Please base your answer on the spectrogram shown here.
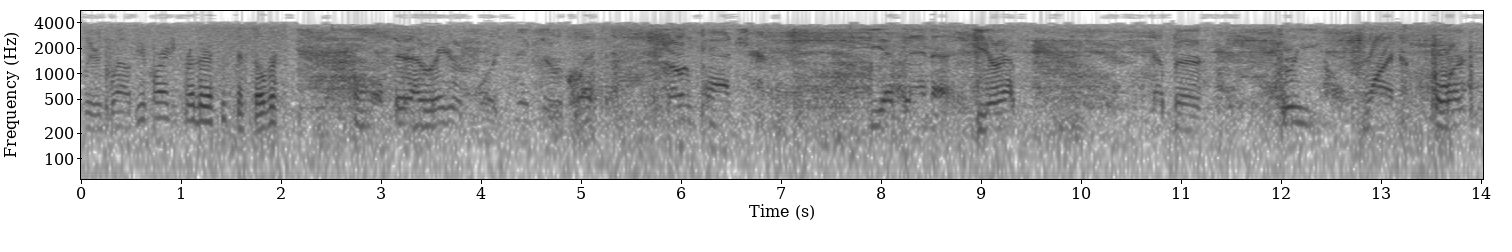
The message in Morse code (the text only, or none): none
